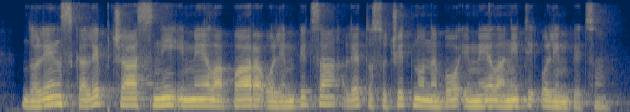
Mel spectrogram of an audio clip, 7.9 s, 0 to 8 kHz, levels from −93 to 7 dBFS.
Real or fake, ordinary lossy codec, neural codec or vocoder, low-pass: real; Opus, 32 kbps; none; 7.2 kHz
